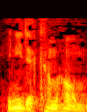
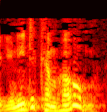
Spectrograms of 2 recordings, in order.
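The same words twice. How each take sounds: First: It is said calmly and quietly. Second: It is said loudly, almost yelled.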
